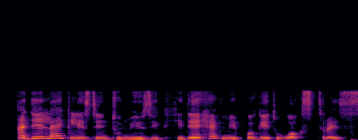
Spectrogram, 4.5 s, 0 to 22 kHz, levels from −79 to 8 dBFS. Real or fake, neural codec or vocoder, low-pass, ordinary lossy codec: real; none; none; none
